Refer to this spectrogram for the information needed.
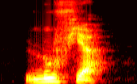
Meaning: waiter in a café
- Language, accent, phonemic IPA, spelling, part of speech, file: French, France, /lu.fja/, loufiat, noun, LL-Q150 (fra)-loufiat.wav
